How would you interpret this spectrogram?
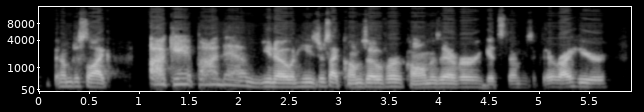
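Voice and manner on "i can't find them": shrill, high, stretched-out yelling. Speaker retells yelling at him while searching a backpack; retelling own past yelling. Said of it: "And I'm like yelling at him".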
